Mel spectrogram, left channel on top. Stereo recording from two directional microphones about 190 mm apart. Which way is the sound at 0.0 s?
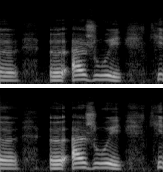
35° right (ahead or behind).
